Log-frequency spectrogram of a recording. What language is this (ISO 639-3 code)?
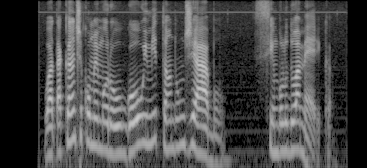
por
